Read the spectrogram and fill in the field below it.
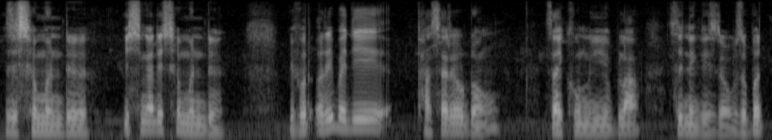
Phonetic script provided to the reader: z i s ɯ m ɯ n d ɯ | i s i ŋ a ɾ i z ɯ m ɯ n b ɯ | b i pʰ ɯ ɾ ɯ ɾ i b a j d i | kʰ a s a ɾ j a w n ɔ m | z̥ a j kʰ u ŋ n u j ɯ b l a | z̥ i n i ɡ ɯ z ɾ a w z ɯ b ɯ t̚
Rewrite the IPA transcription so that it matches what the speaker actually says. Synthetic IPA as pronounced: z i s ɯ m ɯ n d ɯ | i s i ŋ a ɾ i s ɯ m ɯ n d ɯ | b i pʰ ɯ ɾ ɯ ɾ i b a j d i | tʰ a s a ɾ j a w d ɔ ŋ | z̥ a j kʰ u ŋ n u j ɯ b l a | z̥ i n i ɡ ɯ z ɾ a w z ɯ b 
